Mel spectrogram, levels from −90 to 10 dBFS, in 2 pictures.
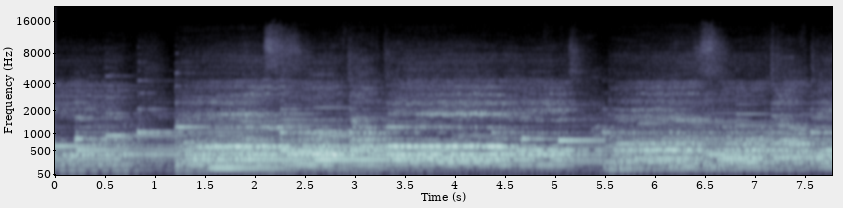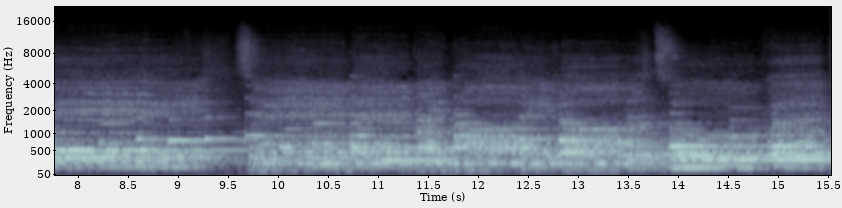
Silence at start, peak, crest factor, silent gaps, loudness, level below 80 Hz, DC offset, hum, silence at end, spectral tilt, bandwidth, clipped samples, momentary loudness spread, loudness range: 0 s; 0 dBFS; 14 dB; none; -16 LUFS; -62 dBFS; under 0.1%; none; 0 s; -7.5 dB/octave; 11.5 kHz; under 0.1%; 9 LU; 6 LU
